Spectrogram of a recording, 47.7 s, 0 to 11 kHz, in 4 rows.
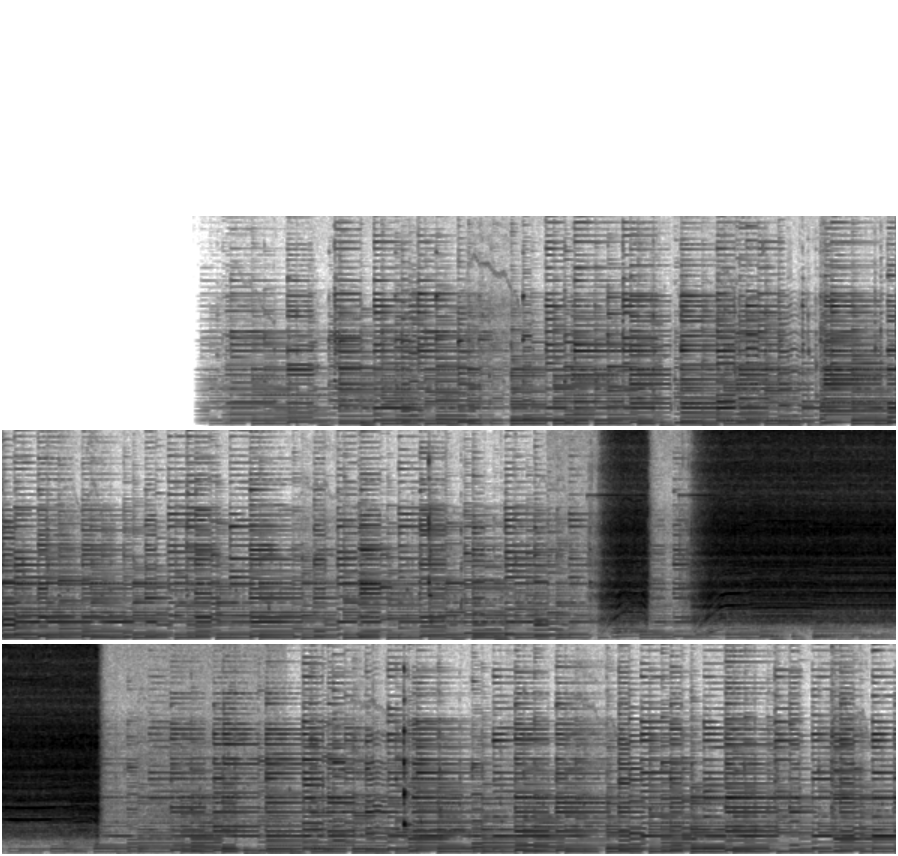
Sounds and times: Music: 14.5 - 47.6.

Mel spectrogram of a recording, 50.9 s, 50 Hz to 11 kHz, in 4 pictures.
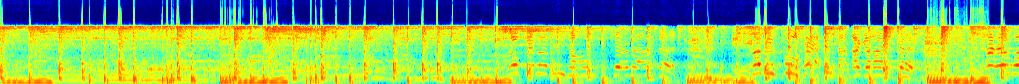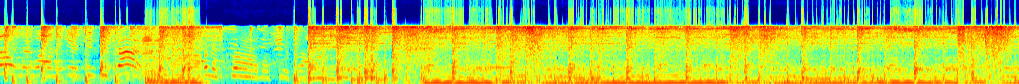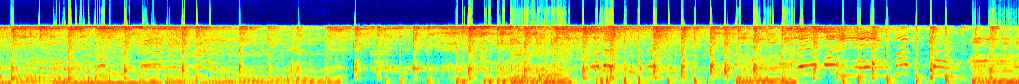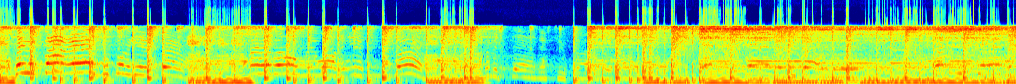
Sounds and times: Music: 0.0 - 50.9.

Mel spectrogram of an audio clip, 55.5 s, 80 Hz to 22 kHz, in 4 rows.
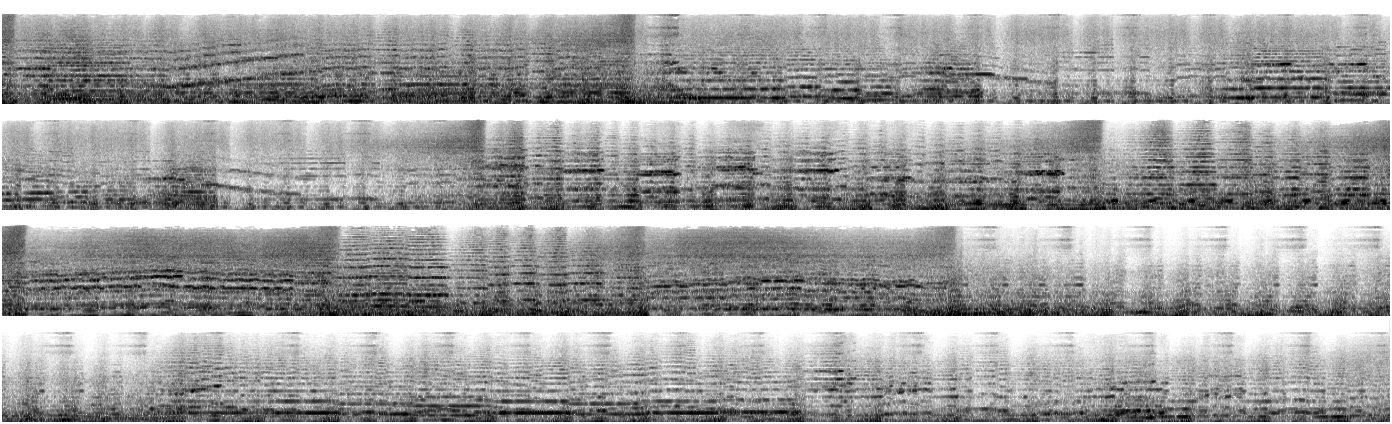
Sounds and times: Soundtrack music: 0.0 - 55.5.

